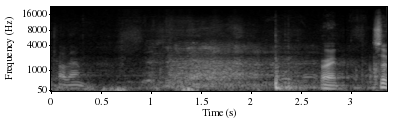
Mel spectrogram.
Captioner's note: laughter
